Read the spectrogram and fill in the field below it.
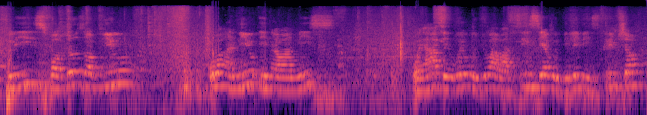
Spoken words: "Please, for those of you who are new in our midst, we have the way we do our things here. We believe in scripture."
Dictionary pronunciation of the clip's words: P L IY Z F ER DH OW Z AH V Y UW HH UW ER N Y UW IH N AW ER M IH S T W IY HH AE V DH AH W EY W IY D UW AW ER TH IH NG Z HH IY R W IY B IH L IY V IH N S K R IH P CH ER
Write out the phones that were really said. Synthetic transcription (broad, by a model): P L IY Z F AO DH OW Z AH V Y UW HH UW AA N Y UW IH N AW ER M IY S W IY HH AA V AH W EY W IY D UW AW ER S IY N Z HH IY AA W IY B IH L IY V IH N S K R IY P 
